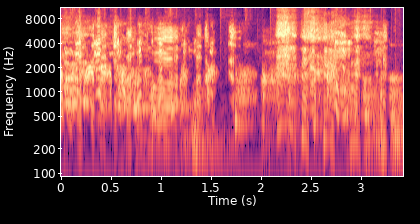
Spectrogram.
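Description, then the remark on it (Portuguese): A person mimics a rooster's crow with strained, warbling vocal sounds, loud, over a few seconds with rising and falling pitch. “É assassino, o galo né? do tempo dela cantava às 5 da manhã, né?”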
